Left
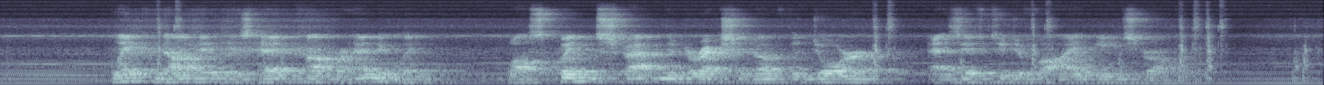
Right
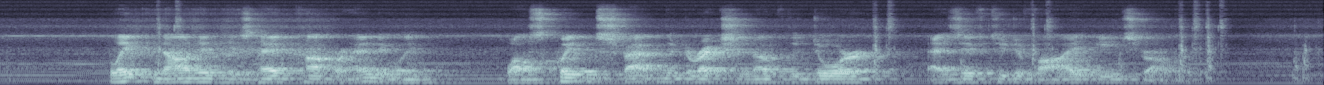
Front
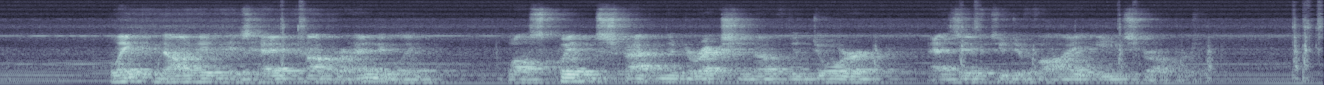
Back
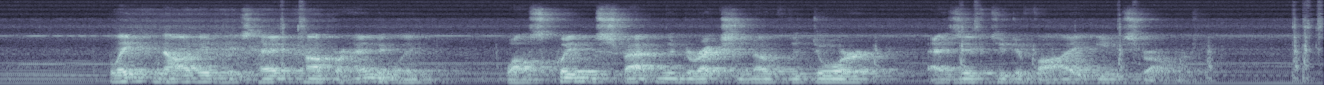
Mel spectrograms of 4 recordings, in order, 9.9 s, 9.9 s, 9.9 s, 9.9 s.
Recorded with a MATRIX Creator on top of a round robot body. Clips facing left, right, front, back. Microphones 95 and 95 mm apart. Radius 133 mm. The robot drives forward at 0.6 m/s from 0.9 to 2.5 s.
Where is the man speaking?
105° right, 1.6 m; by 9.0 s 135° right, 2 m.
